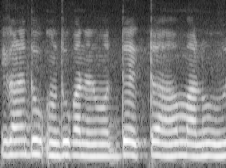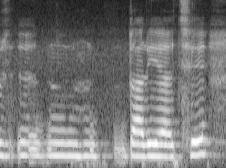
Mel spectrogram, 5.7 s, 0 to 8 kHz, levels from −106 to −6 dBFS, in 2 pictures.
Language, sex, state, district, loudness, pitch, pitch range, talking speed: Bengali, female, Tripura, West Tripura, -14 LUFS, 225 Hz, 215-235 Hz, 115 wpm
